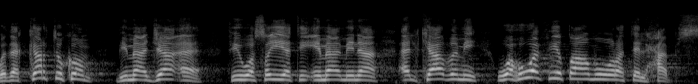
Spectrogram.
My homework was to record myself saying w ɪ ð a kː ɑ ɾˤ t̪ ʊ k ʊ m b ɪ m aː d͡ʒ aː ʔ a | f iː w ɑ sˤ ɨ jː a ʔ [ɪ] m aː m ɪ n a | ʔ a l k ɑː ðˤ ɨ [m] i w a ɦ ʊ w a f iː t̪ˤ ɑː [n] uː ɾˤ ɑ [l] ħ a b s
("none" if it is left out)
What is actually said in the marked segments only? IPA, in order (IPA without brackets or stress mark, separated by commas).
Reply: ɪ, m, m, l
